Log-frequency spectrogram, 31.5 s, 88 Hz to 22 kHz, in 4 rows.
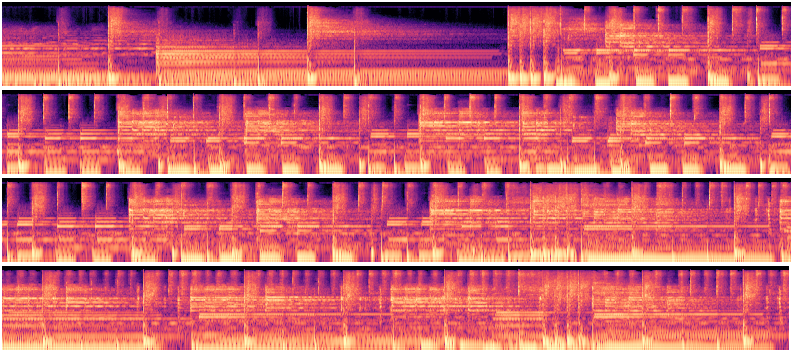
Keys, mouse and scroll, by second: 5.9 click, 8.2 click, 11.5 ctrl+d, 12.7 click, 13.6-18.6 drag, 22.6 shift+click, 24.5 ctrl+KP_Add, 26.5 shift+click, 29.5 ctrl+KP_Subtract.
